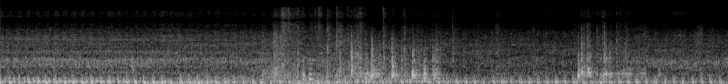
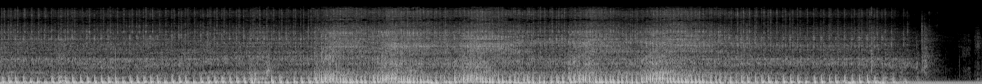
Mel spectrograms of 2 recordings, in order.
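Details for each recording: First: Honda Astra Star motorcycle after repair of a noisy cylinder head: oil passages blown clean so oil now reaches the head, rocker arms replaced; idles with an even low thrum and no ticking. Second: Honda Supra (Astra) motorcycle at idle: fast, dry ticking clatter from the top end, also hard starting; mechanic suspects tight valve clearance or cam chain, finding is oil starvation.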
